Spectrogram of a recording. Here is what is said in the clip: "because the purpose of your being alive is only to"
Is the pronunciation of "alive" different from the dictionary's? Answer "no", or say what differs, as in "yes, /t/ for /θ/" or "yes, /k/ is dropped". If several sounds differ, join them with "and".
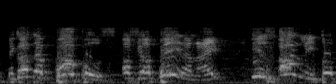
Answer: yes, /f/ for /v/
